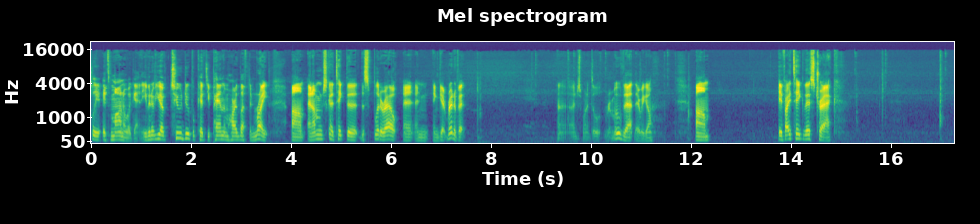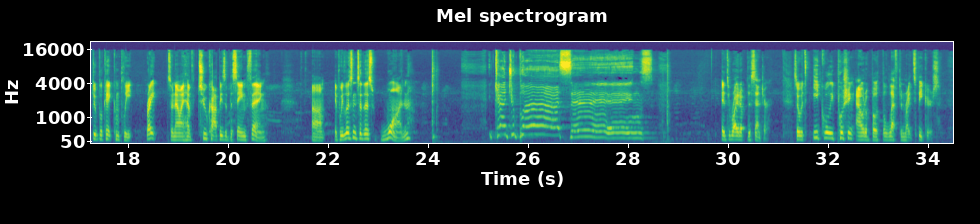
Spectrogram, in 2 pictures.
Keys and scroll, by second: 7.8 BackSpace, 24.1 space, 28.8 space.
